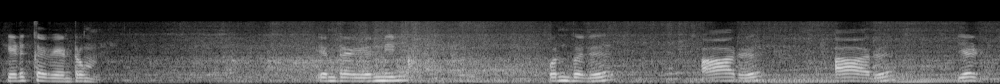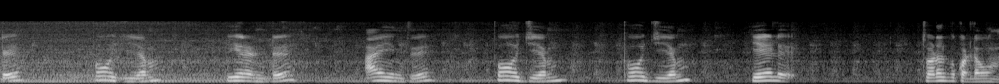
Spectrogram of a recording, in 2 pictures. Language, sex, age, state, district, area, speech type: Tamil, male, 45-60, Tamil Nadu, Salem, rural, read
